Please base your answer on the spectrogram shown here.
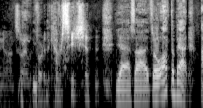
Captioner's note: laughs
